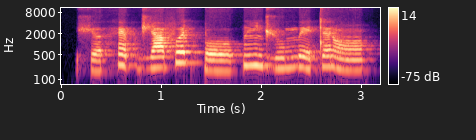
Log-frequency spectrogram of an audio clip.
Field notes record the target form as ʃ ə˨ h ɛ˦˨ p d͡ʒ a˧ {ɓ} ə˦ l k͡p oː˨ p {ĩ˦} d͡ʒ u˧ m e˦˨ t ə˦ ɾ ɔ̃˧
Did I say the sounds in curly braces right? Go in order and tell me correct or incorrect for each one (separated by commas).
incorrect, correct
